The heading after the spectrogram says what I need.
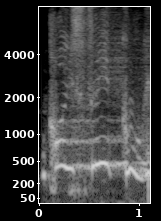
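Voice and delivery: high-pitched indignant comeback; acted husband objecting; husband's retort. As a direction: protest up high to the wife. Husband retorts to comparing wife.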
